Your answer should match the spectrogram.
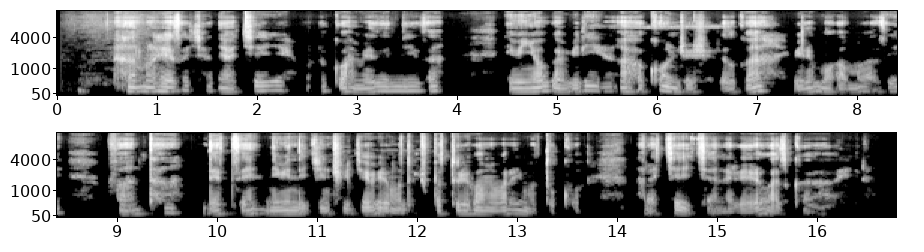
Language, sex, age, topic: Kinyarwanda, male, 25-35, finance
